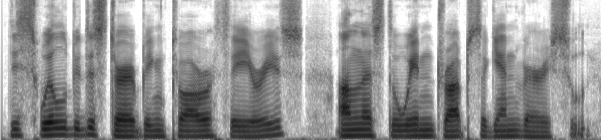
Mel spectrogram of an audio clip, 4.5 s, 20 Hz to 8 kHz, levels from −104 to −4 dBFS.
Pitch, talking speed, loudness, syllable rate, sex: 120 Hz, 185 wpm, -19 LUFS, 4.8 syllables/s, male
